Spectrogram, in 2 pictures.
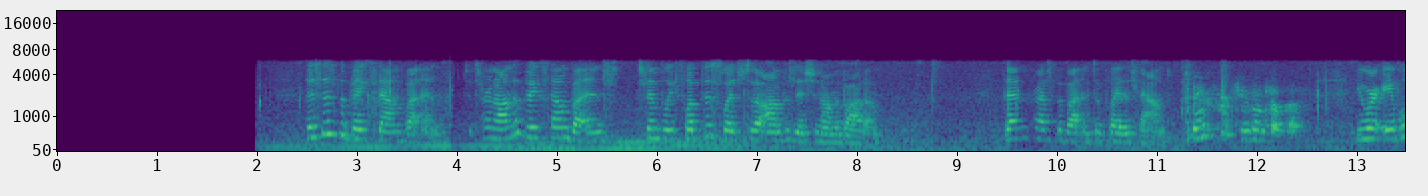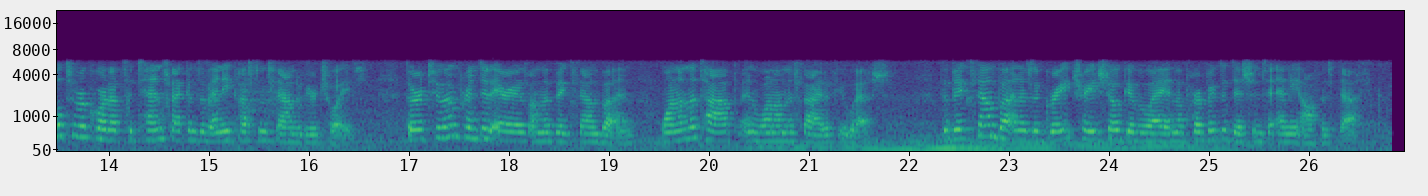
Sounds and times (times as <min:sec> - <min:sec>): Speech: 0:02.5 - 0:08.2, 0:09.5 - 0:21.8, 0:22.4 - 0:26.6.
